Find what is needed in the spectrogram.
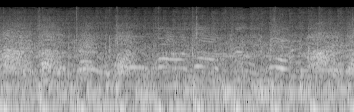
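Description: Live electronic dance music played loud over a festival sound system, with a steady kick-drum beat about twice a second. A dancing crowd is shouting and cheering over it.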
